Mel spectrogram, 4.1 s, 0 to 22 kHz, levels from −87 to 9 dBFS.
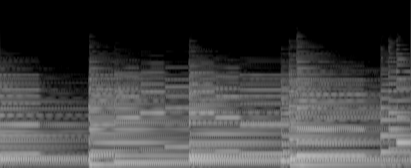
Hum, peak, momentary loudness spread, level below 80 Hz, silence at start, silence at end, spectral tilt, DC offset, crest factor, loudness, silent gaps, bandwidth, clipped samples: none; -10 dBFS; 6 LU; -56 dBFS; 0 s; 0 s; -8 dB/octave; under 0.1%; 14 dB; -25 LUFS; none; 7.8 kHz; under 0.1%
